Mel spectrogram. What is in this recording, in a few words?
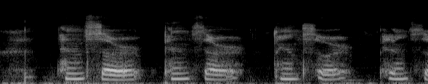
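"pencil", spoken word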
